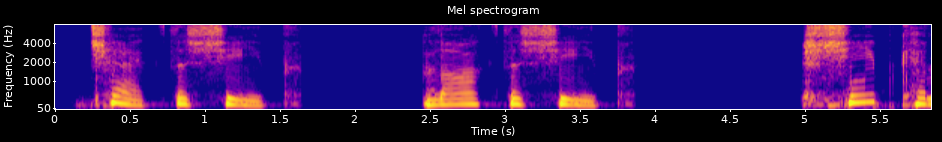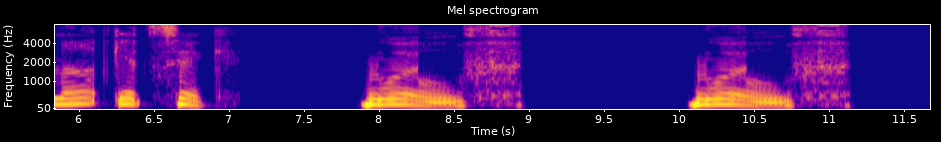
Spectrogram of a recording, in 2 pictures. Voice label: Slow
